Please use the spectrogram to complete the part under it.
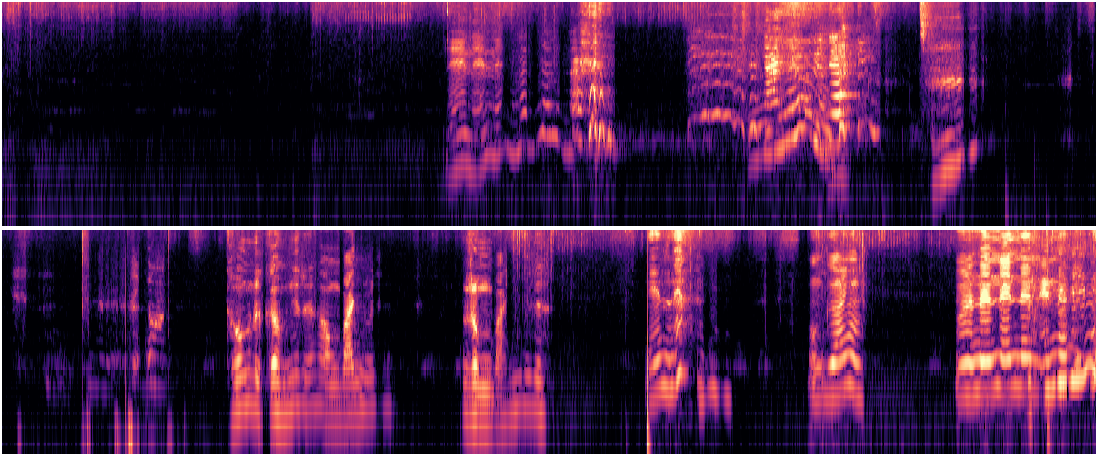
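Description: A small toy car rolls across a hard tiled floor.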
